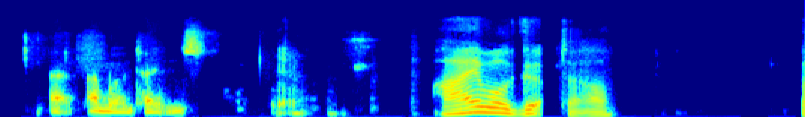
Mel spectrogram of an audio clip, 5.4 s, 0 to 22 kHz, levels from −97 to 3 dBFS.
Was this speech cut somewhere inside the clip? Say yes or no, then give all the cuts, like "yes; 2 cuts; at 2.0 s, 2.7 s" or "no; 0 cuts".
yes; 1 cut; at 3.6 s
